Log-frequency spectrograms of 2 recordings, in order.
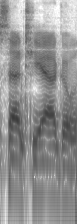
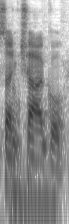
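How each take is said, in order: First: The name is said the Western way. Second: The name is said the Filipino way. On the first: "people in the West, they pronounce it as uh, Santiago" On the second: "here in the Philippines, we, we pronounce it Santiago"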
